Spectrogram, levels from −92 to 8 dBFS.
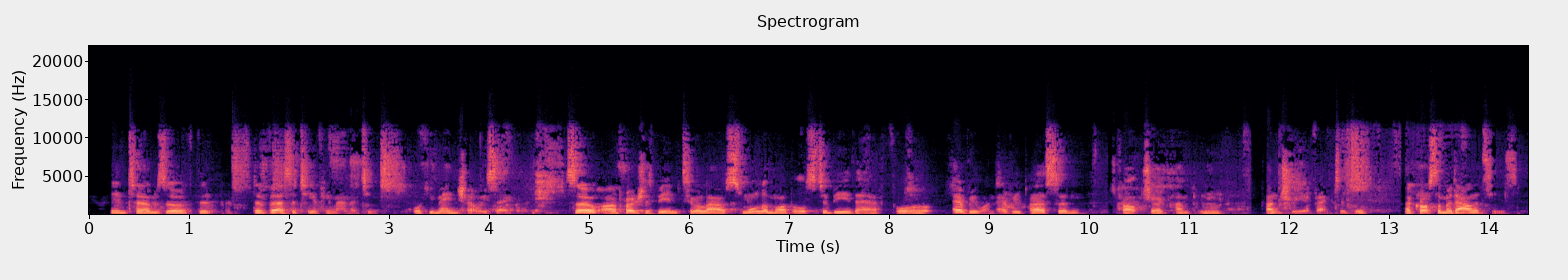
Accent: British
